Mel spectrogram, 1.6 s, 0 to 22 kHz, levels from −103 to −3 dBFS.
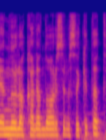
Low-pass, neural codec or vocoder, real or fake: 14.4 kHz; none; real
